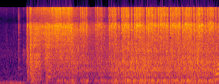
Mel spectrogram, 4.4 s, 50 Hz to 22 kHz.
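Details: 1970 VW Type 2 bus (Riviera conversion, slight oil seepage at bottom of motor), started during pre-purchase inspection, heard from underneath: engine catches and settles into steady even low-rumble idle, no knocks or misses; normal idle.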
